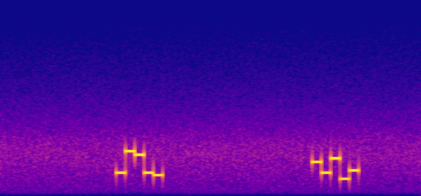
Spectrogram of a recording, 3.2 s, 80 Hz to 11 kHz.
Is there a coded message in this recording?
Yes: five-tone selective call (ZVEI) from 0.9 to 2.7 s, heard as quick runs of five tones, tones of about 70 ms, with a squelch burst at the end. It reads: 44043 84915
